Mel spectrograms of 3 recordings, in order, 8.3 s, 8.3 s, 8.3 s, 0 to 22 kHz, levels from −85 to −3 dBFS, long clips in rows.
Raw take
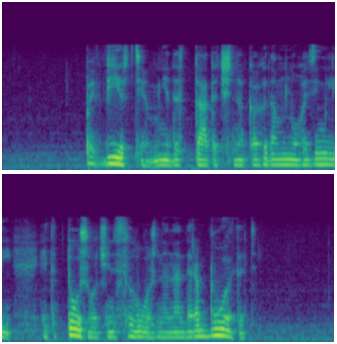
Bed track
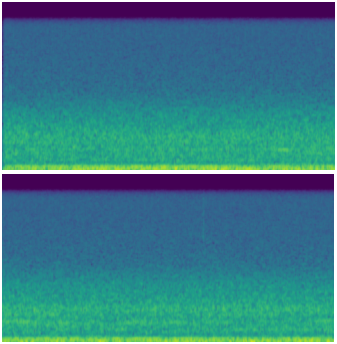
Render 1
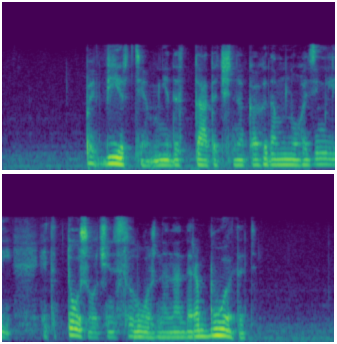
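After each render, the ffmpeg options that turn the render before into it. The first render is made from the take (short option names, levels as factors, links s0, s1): -filter_complex "[0:a]asettb=1/sr,asplit=3[s0][s1][s2];[s0]atrim=end=3.844[s3];[s1]atrim=start=3.84:end=5.81,asetpts=PTS-STARTPTS,afade=t=in:d=0.004:c=qsin,afade=t=out:st=1.966:d=0.004:c=qsin,aemphasis=mode=production:type=bsi[s4];[s2]atrim=start=5.806[s5];[s3][s4]acrossfade=d=0.004:c1=hsin:c2=qsin[s6];[s6][s5]acrossfade=d=0.004:c1=qsin:c2=hsin"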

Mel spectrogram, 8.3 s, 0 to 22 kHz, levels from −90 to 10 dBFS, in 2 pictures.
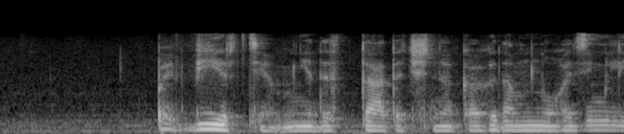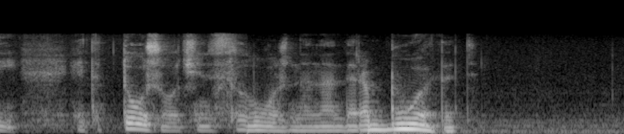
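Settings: -filter_complex "[0:a]asettb=1/sr,asplit=3[s0][s1][s2];[s0]atrim=end=6.614[s3];[s1]atrim=start=6.61:end=7.18,asetpts=PTS-STARTPTS,afade=t=in:d=0.004:c=qsin,afade=t=out:st=0.566:d=0.004:c=qsin,lowshelf=f=190:g=11[s4];[s2]atrim=start=7.176[s5];[s3][s4]acrossfade=d=0.004:c1=hsin:c2=qsin[s6];[s6][s5]acrossfade=d=0.004:c1=qsin:c2=hsin"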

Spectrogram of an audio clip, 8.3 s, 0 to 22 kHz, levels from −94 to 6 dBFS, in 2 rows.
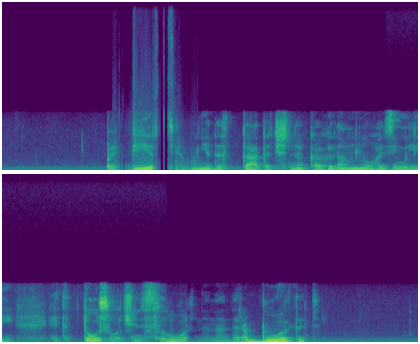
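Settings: -filter_complex "[0:a]asplit=3[s0][s1][s2];[s0]afade=t=out:st=1.1:d=0.02[s3];[s1]aeval=exprs='sgn(val(0))*max(abs(val(0))-0.0237,0)':c=same,afade=t=in:st=1.1:d=0.02,afade=t=out:st=1.94:d=0.02[s4];[s2]afade=t=in:st=1.94:d=0.02[s5];[s3][s4][s5]amix=inputs=3:normalize=0,asettb=1/sr,asplit=3[s6][s7][s8];[s6]atrim=end=3.224[s9];[s7]atrim=start=3.22:end=3.76,asetpts=PTS-STARTPTS,afade=t=in:d=0.004:c=qsin,afade=t=out:st=0.536:d=0.004:c=qsin,asplit=2[s10][s11];[s11]adelay=34,volume=0.355[s12];[s10][s12]amix=inputs=2:normalize=0,atrim=end_sample=23814[s13];[s8]atrim=start=3.756[s14];[s9][s13]acrossfade=d=0.004:c1=hsin:c2=qsin[s15];[s15][s14]acrossfade=d=0.004:c1=qsin:c2=hsin,asplit=2[s16][s17];[s16]atrim=end=6.02,asetpts=PTS-STARTPTS,afade=t=out:st=6.016:d=0.004:c=hsin:silence=0.1[s18];[s17]atrim=start=6.02,asetpts=PTS-STARTPTS,afade=t=in:d=0.83:silence=0.1[s19];[s18][s19]concat=n=2:v=0:a=1"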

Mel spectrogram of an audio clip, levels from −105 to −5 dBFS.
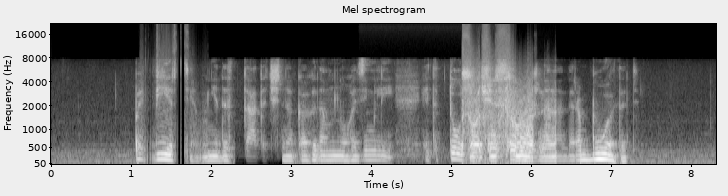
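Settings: -filter_complex "[0:a]asettb=1/sr,asplit=3[s0][s1][s2];[s0]atrim=end=1.084[s3];[s1]atrim=start=1.08:end=1.6,asetpts=PTS-STARTPTS,afade=t=in:d=0.004:c=qsin,afade=t=out:st=0.516:d=0.004:c=qsin,highshelf=f=5400:g=7.5[s4];[s2]atrim=start=1.596[s5];[s3][s4]acrossfade=d=0.004:c1=hsin:c2=qsin[s6];[s6][s5]acrossfade=d=0.004:c1=qsin:c2=hsin,asettb=1/sr,asplit=3[s7][s8][s9];[s7]atrim=end=2.294[s10];[s8]atrim=start=2.29:end=2.89,asetpts=PTS-STARTPTS,afade=t=in:d=0.004:c=qsin,afade=t=out:st=0.596:d=0.004:c=qsin,highpass=1200[s11];[s9]atrim=start=2.886[s12];[s10][s11]acrossfade=d=0.004:c1=hsin:c2=qsin[s13];[s13][s12]acrossfade=d=0.004:c1=qsin:c2=hsin,asettb=1/sr,asplit=3[s14][s15][s16];[s14]atrim=end=5.134[s17];[s15]atrim=start=5.13:end=6.31,asetpts=PTS-STARTPTS,afade=t=in:d=0.004:c=qsin,afade=t=out:st=1.176:d=0.004:c=qsin,asplit=2[s18][s19];[s19]highpass=f=720:p=1,volume=63.1,asoftclip=type=tanh:threshold=0.531[s20];[s18][s20]amix=inputs=2:normalize=0,lowpass=f=2000:p=1,volume=0.501[s21];[s16]atrim=start=6.306[s22];[s17][s21]acrossfade=d=0.004:c1=hsin:c2=qsin[s23];[s23][s22]acrossfade=d=0.004:c1=qsin:c2=hsin"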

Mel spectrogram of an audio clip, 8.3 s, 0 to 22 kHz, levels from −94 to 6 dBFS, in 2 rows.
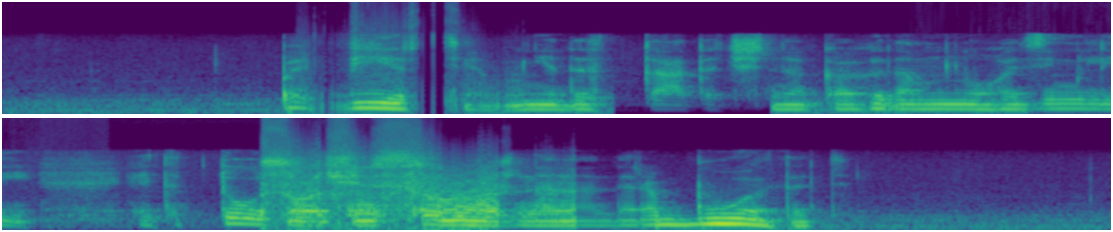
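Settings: -filter_complex "[0:a]asettb=1/sr,asplit=3[s0][s1][s2];[s0]atrim=end=3.404[s3];[s1]atrim=start=3.4:end=4.56,asetpts=PTS-STARTPTS,afade=t=in:d=0.004:c=qsin,afade=t=out:st=1.156:d=0.004:c=qsin,aeval=exprs='val(0)*gte(abs(val(0)),0.00335)':c=same[s4];[s2]atrim=start=4.556[s5];[s3][s4]acrossfade=d=0.004:c1=hsin:c2=qsin[s6];[s6][s5]acrossfade=d=0.004:c1=qsin:c2=hsin"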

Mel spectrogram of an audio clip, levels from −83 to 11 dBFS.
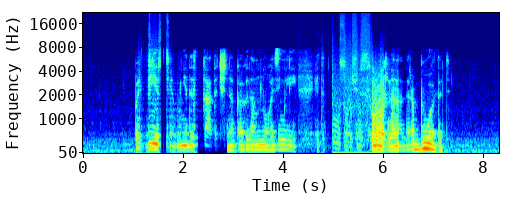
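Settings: -filter_complex "[0:a]asettb=1/sr,asplit=3[s0][s1][s2];[s0]atrim=end=1.094[s3];[s1]atrim=start=1.09:end=2.52,asetpts=PTS-STARTPTS,afade=t=in:d=0.004:c=qsin,afade=t=out:st=1.426:d=0.004:c=qsin,aecho=1:1:3.9:0.65,atrim=end_sample=63063[s4];[s2]atrim=start=2.516[s5];[s3][s4]acrossfade=d=0.004:c1=hsin:c2=qsin[s6];[s6][s5]acrossfade=d=0.004:c1=qsin:c2=hsin,asettb=1/sr,asplit=3[s7][s8][s9];[s7]atrim=end=4.694[s10];[s8]atrim=start=4.69:end=5.79,asetpts=PTS-STARTPTS,afade=t=in:d=0.004:c=qsin,afade=t=out:st=1.096:d=0.004:c=qsin,aeval=exprs='(tanh(39.8*val(0)+0.75)-tanh(0.75))/39.8':c=same[s11];[s9]atrim=start=5.786[s12];[s10][s11]acrossfade=d=0.004:c1=hsin:c2=qsin[s13];[s13][s12]acrossfade=d=0.004:c1=qsin:c2=hsin"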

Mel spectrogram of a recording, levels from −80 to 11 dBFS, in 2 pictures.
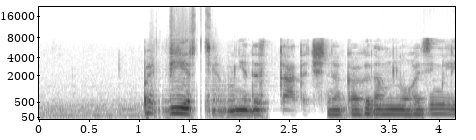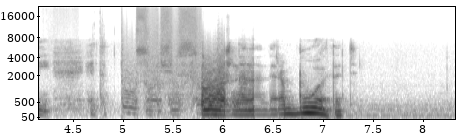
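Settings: -af "highpass=66,highshelf=f=9200:g=7"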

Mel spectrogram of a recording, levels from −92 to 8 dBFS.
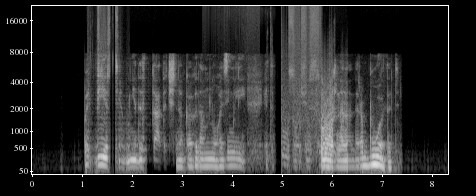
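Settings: -af "agate=range=0.0355:threshold=0.00794:ratio=16:detection=peak,highshelf=f=8600:g=11"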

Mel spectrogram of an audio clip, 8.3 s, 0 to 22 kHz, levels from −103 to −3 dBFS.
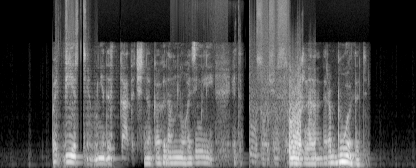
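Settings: -af "bandreject=f=1900:w=27,bandreject=f=46.39:t=h:w=4,bandreject=f=92.78:t=h:w=4,bandreject=f=139.17:t=h:w=4,bandreject=f=185.56:t=h:w=4,bandreject=f=231.95:t=h:w=4,bandreject=f=278.34:t=h:w=4,bandreject=f=324.73:t=h:w=4"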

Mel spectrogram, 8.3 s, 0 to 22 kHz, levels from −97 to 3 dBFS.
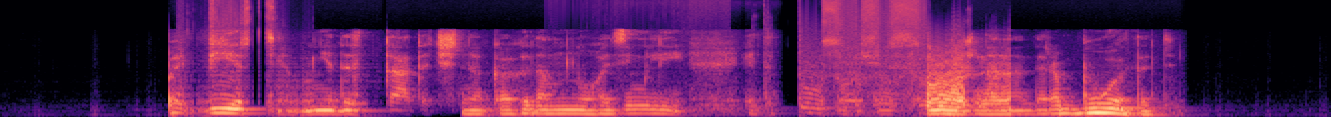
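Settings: -af "volume=1.41,alimiter=limit=0.891:level=0:latency=1"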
